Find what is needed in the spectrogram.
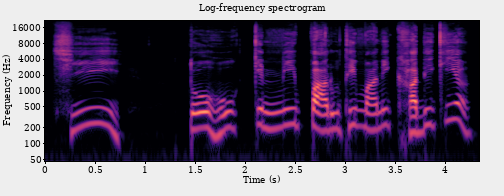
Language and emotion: Sindhi, disgusted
